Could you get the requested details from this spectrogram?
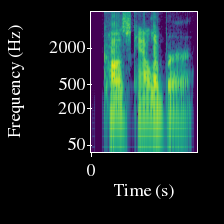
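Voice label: "cause célèbre", American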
